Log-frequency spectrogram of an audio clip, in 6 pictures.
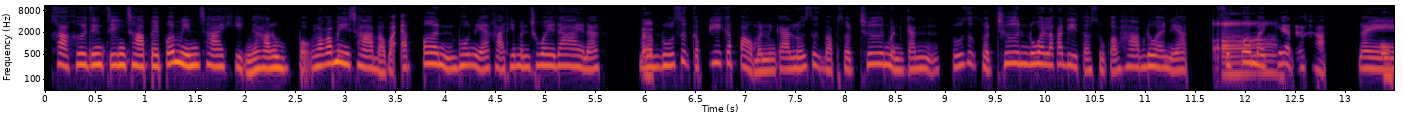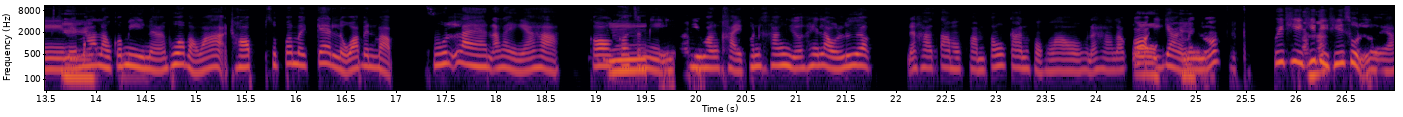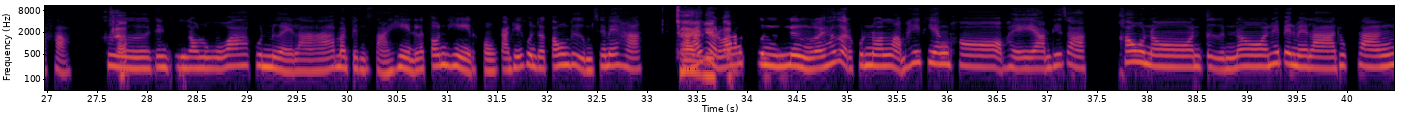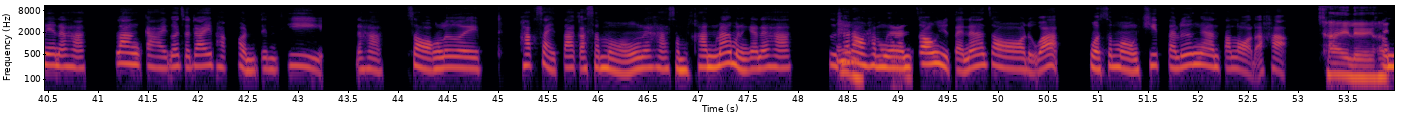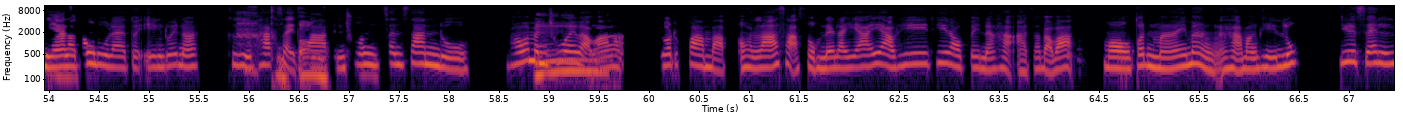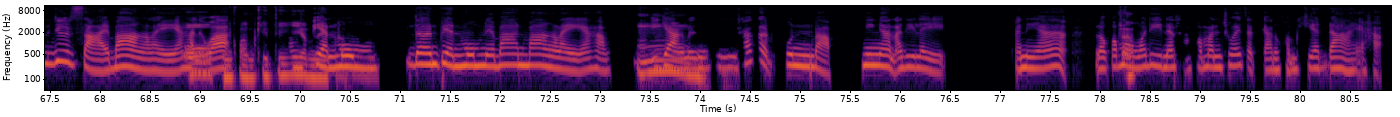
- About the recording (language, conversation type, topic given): Thai, advice, ทำไมพอดื่มเครื่องดื่มชูกำลังตอนเหนื่อยแล้วถึงรู้สึกกระสับกระส่าย?
- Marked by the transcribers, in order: tapping; other background noise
